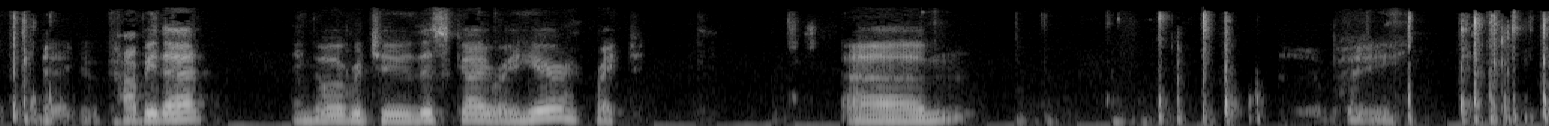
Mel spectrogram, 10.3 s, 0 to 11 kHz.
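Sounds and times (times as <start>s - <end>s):
computer keyboard clicks: 0.0s - 0.4s, 6.8s - 8.5s, 9.1s - 10.3s
speech: 0.8s - 1.4s, 2.0s - 4.3s, 5.2s - 6.5s, 9.0s - 9.4s.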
